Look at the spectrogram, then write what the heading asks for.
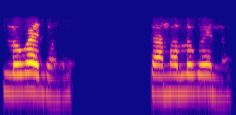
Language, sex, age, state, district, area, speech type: Odia, female, 30-45, Odisha, Nabarangpur, urban, conversation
